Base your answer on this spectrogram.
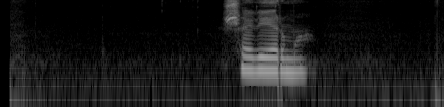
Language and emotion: Russian, neutral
